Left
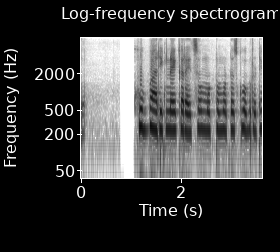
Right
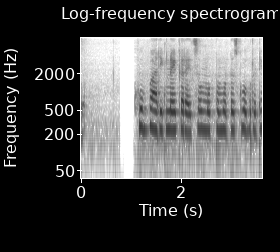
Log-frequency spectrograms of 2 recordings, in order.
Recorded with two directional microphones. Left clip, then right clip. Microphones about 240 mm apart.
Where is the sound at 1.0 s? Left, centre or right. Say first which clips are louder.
Left 14 dB; left.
